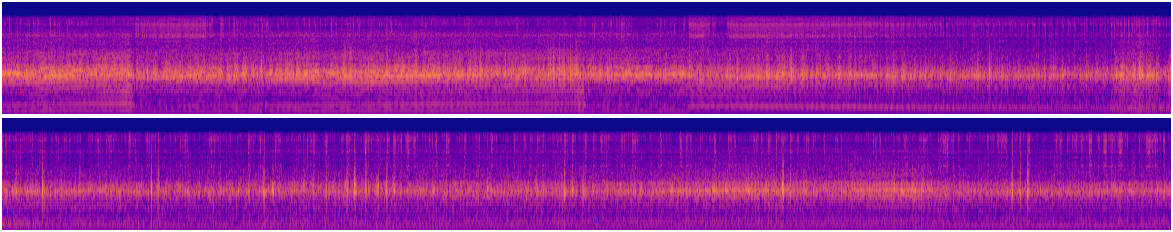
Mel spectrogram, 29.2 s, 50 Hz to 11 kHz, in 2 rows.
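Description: Aprilia AF1 two-stroke motorcycle engine under way. It revs up, drops in pitch with an upshift about one and a half seconds in, climbs again, and shifts again about seven seconds in. It then holds a steady, slowly falling note as the bike cruises.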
